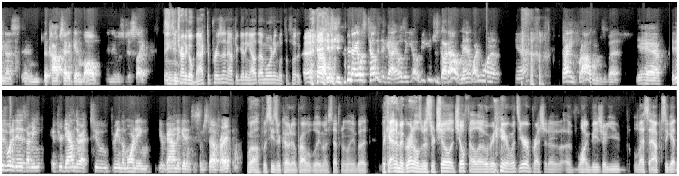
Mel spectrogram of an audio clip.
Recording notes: Zoom is plagued with technical issues but we persist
